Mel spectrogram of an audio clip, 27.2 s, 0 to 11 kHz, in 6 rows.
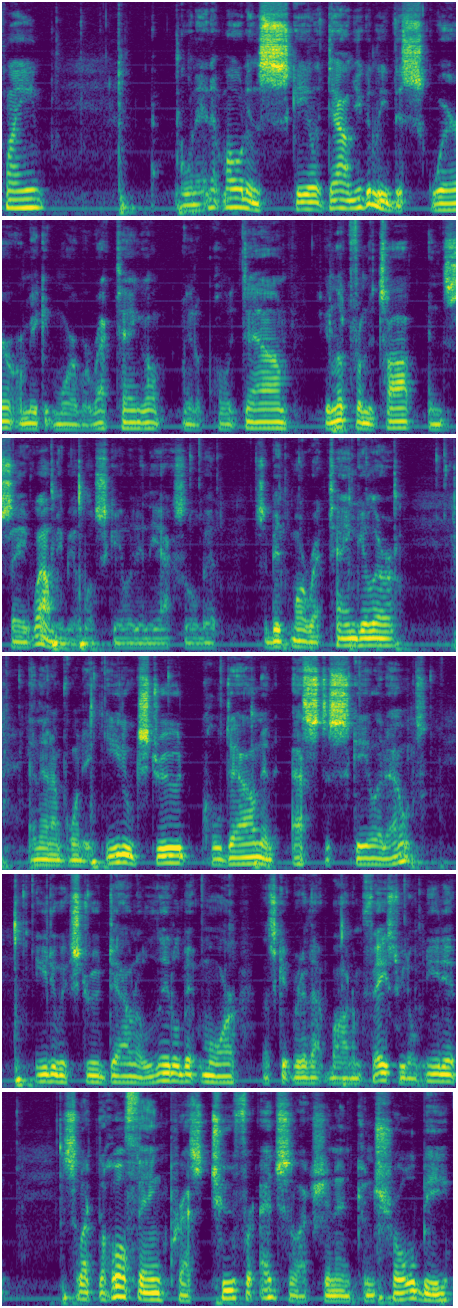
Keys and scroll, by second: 1.1 Tab, 1.7 s, 7.8 KP_7, 9.5 s, 9.8 x, 13.0 s, 14.5 e, 16.1 s, 18.3 e, 21.5 x, 23.3 a, 24.8 2, 26.4 ctrl+b.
